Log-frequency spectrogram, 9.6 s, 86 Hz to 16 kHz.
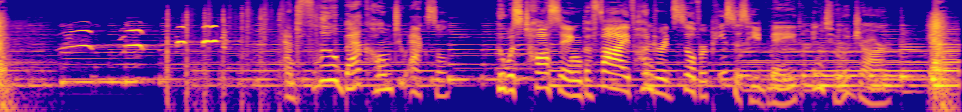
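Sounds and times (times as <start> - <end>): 
eagle cries: 0.6 - 2.2
wings flapping: 0.8 - 3.5
speech: 2.9 - 9.6.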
